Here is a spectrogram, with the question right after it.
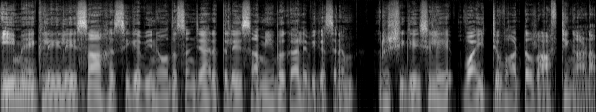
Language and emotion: Malayalam, neutral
